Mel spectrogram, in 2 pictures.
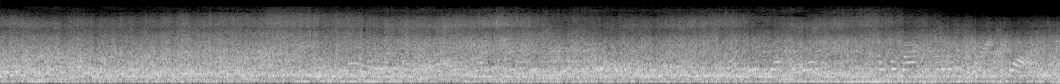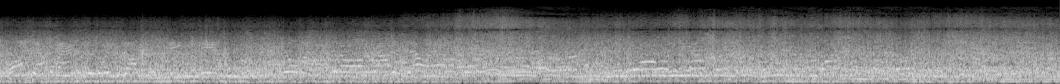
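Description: Race car engines roar loudly and continuously.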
